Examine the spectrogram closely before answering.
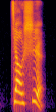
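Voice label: "jiao4 shi4", Chinese; HSK2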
